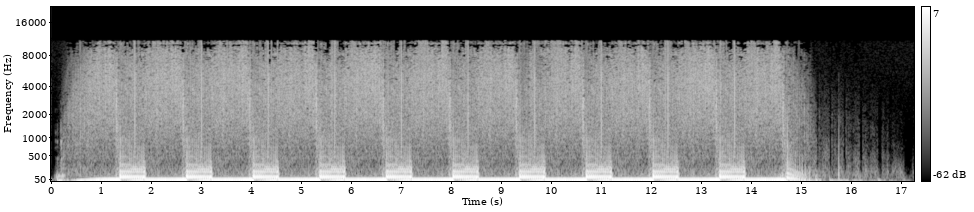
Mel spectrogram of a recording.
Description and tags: leadout-groove
This is the lead-out of a vinyl record with emphasized bass frequencies.
cracking, cracking-noise, lead-out, leadout, record, vinyl-record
